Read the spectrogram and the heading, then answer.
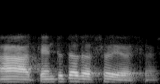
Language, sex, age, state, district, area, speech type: Telugu, male, 18-30, Telangana, Siddipet, urban, conversation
